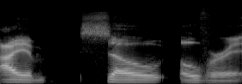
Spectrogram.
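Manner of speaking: very slow, flat, done-with-it deadpan drone. Retelling how Eddie reacts while Venom tears up the place: imitating a deadpan line.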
